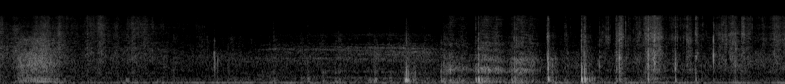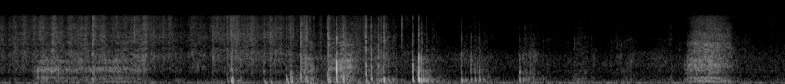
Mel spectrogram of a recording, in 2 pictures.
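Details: Dahes al Rayyan, an Arabian horse, gives harmonic whinnies that rise and fall around the fourth to sixth second and again near the tenth, among sharp hoof clops and thuds, with faint speech in the background.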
